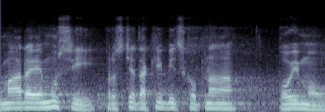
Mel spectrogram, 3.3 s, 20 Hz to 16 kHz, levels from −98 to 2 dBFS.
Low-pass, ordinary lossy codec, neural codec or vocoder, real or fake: 7.2 kHz; Opus, 32 kbps; none; real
